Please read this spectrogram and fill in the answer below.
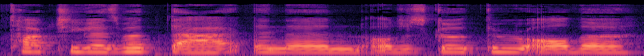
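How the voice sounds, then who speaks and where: A woman's voice: fairly low pitch, flat delivery, normal speed. A young American woman with a congested, stuffy nose giving casual advice as a vlogger, in an informal, rambling and hesitant way. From United States. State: mildly sick with a stuffy nose.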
